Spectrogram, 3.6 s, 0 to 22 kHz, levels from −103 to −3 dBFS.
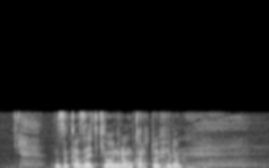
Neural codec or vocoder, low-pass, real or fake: none; 7.2 kHz; real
